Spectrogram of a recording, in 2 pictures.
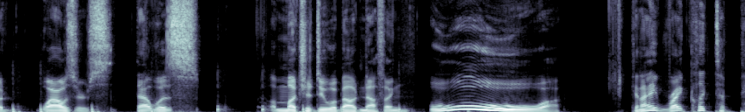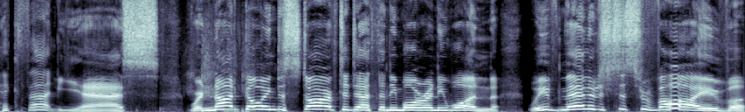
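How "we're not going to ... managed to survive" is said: very high, loud voice cracking. Reacting in a game after picking up an item, voice cracking. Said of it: "My voice cracked a little bit there".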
